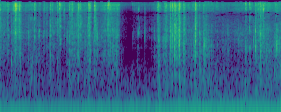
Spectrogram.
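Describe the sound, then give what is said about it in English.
Crunching from someone chewing popcorn: a dense, steady crackle of small crisp bites and crinkles that runs without pause, with no voices over it. “It tastes like I'm eating a corn on the cob, but the texture and everything is popcorn.”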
